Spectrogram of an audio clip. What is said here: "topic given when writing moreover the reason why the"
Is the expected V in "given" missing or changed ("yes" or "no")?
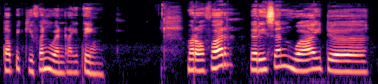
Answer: yes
